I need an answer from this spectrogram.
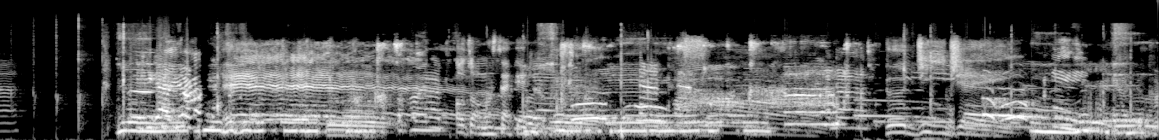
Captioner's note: cheering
